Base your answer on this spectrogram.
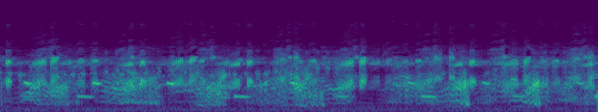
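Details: Dense frog chorus of clustered pulsed croaks and short whistled notes from several callers overlapping, with swells of loudness about every second.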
